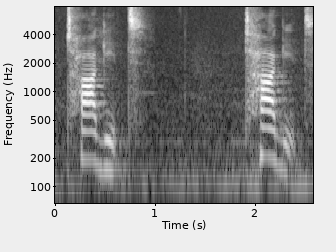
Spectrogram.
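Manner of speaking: target in British accent, aspirated T, no R; British target, taa-git; British English target. Shown as a demonstration. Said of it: "ব্রিটিশদের মতো বলবো".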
